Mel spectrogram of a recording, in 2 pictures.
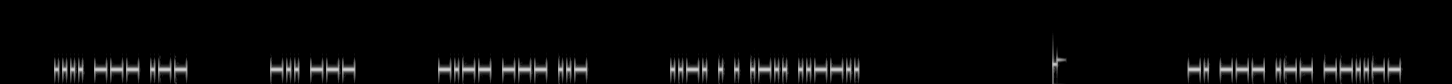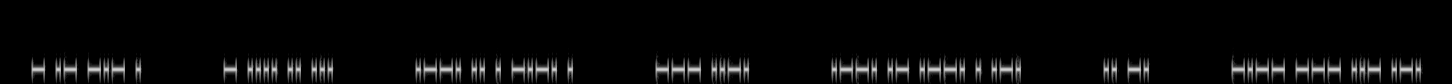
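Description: Rapid Morse code beeps at 30 words per minute with triple word spacing, sending sentences made from the top 400 words: a steady mid-pitched tone keyed into quick dots and dashes, grouped into words with long gaps between them, with a brief click partway through.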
